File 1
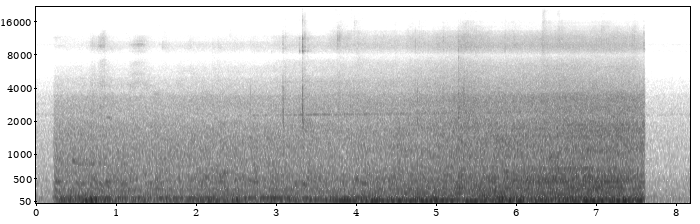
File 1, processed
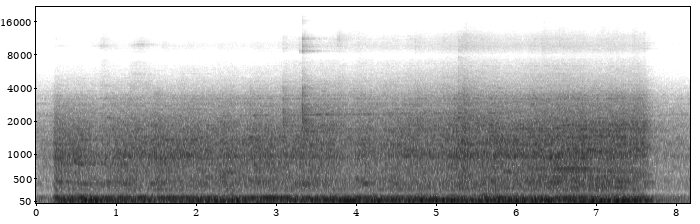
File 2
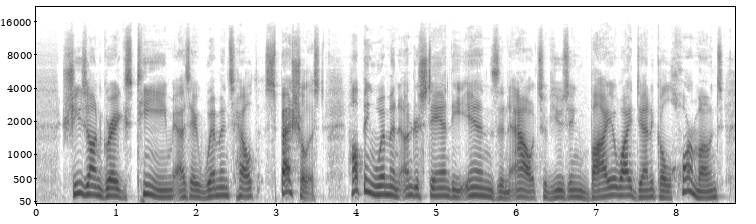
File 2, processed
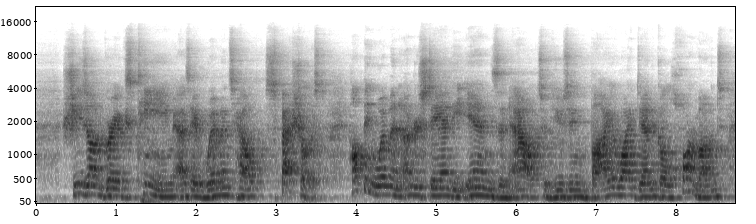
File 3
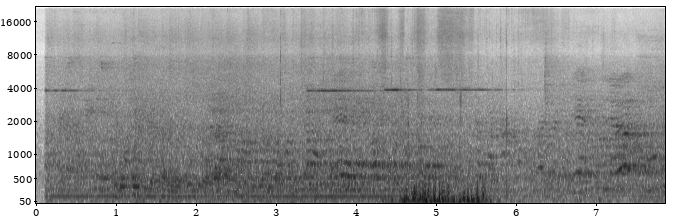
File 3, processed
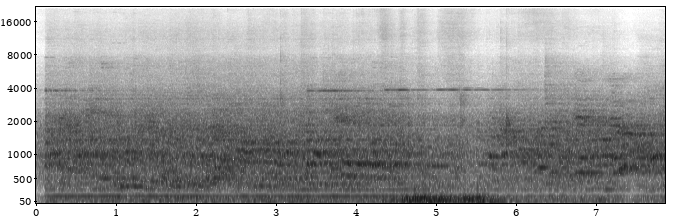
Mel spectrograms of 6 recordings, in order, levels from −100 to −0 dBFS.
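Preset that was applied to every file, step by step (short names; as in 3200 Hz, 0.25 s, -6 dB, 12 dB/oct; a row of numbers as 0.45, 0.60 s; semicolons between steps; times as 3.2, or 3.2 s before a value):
EQ curve 120 Hz 0 dB, 220 Hz -23 dB, 320 Hz -4 dB, 550 Hz -6 dB, 1000 Hz +6 dB, 1800 Hz +3 dB, 5200 Hz -16 dB, 10000 Hz -22 dB; compressor 2.5:1, threshold -34 dBFS; two-slope reverb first 0.54 s, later 2.2 s, from -18 dB, DRR -2 dB; match loudness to -19 LUFS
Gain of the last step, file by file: +14.5, +16.5, +10.0 dB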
